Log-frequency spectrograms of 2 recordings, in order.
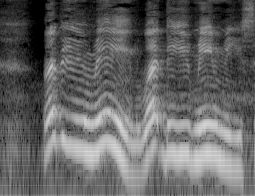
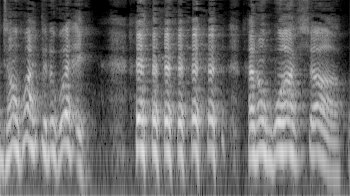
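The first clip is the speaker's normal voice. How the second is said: laughing; 4 semitones higher, 4 dB louder, slower than usual. Real, not acted. Laughing mock of the excuse.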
